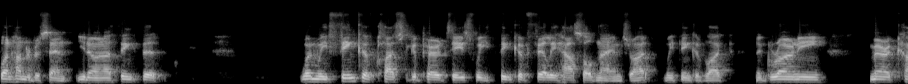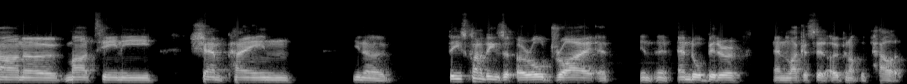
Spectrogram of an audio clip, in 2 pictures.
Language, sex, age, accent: English, male, 30-49, Australian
